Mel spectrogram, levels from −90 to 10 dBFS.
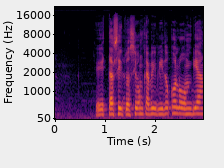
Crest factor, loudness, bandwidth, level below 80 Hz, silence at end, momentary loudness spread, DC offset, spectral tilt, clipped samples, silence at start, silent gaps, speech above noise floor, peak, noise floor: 18 dB; -25 LUFS; 17 kHz; -58 dBFS; 0 s; 7 LU; under 0.1%; -3.5 dB/octave; under 0.1%; 0.8 s; none; 33 dB; -8 dBFS; -58 dBFS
